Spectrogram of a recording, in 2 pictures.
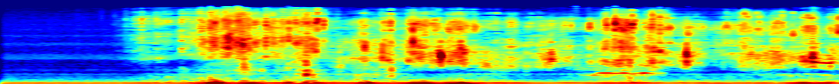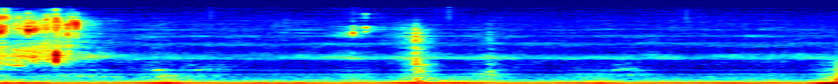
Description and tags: Curls up paper to a ball, and throws it away.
